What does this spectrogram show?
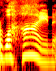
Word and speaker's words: Whine: Our segment called Whine and Cheese, or Whine and Cheese. The H is silent.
